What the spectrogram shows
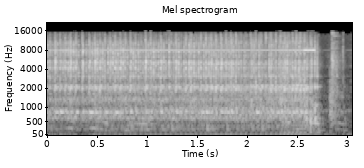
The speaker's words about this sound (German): In der Nähstube nebenan werden beschädigte Kostüme auch restauriert oder umgearbeitet. Die Maschine rattert.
